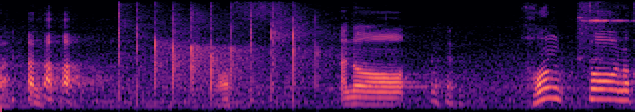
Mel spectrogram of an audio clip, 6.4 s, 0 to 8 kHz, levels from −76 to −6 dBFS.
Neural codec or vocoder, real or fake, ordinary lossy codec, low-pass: none; real; none; none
